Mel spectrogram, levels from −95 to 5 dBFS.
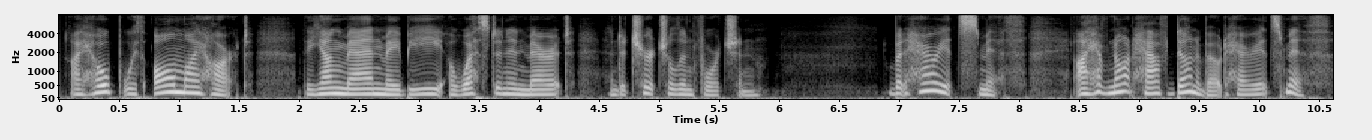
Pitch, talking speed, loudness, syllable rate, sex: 190 Hz, 165 wpm, -18 LUFS, 4.7 syllables/s, female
